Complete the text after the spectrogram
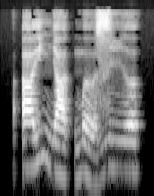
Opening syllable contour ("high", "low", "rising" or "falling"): rising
